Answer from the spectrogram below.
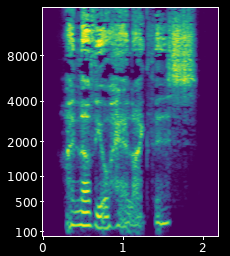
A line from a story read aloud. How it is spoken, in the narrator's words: he murmured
